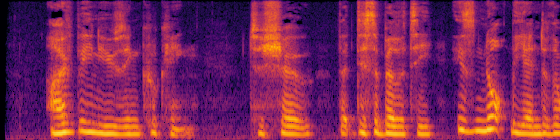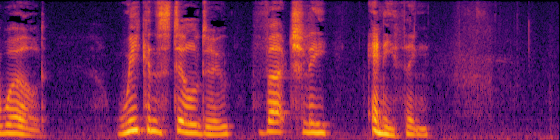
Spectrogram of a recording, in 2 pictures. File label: recipe voice recording; Baking blind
